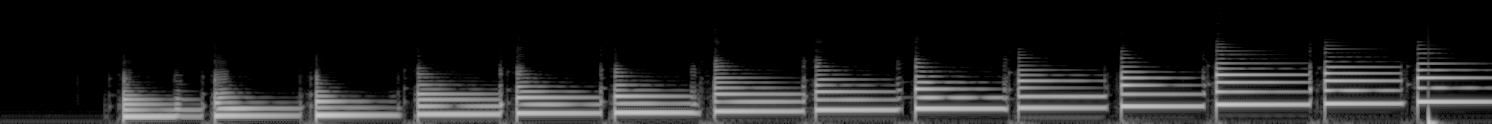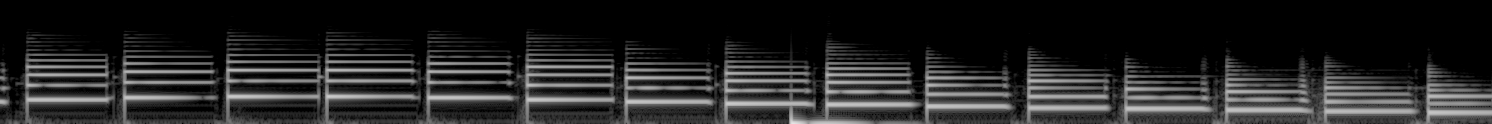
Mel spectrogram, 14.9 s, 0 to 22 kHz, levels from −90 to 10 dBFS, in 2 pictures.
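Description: At 7.14 s a phantom power thump cuts into the music. It is a short, deep thud peaking at about -11 dBFS and dying away within 13 ms. A second, heavier phantom power thump follows at 11.42 s. It peaks at about -5 dBFS and takes 107 ms to decay, fading out by 11.89 s. Each one comes from a supply switching on or off on a live input. The sudden voltage step passes through the coupling capacitors as a low-frequency pulse.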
